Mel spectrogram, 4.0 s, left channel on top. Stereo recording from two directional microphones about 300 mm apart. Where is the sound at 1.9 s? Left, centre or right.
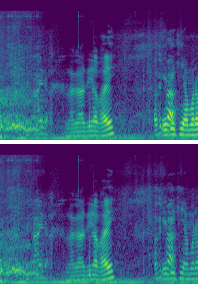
Centre.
